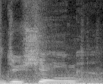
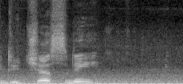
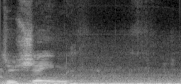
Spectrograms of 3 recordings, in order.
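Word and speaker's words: Duchesne: this is Du Shane I used to say D chesy I couldn't really cuz way that's how it's spelled but uh after dealing with the local Yos realiz do Shane probably Indian name so that's the intersection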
